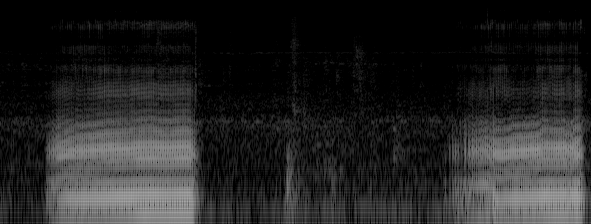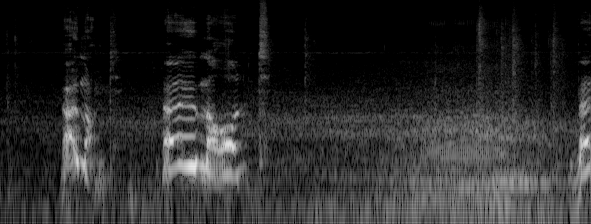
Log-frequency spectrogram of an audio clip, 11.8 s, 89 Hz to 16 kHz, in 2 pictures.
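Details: Two long, loud, buzzing snores, then snorts and shuffling, from a 13-week-old Boxer puppy asleep after exercise; short-nosed puppy snoring.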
